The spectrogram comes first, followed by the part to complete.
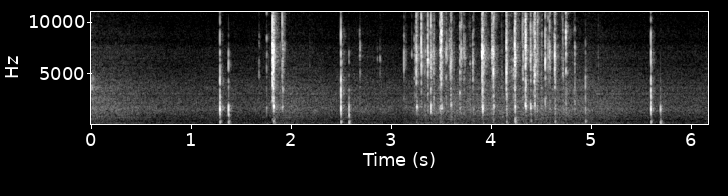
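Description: Computer keyboard typing, faint: a few separate clicks, then a quick run of keystrokes about three seconds in, and one last click near the end.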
